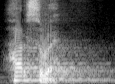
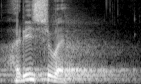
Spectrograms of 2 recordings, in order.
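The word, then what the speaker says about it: ह्रस्व: अब मात्रा या उच्चारण समय के आधार पर पहला प्रकार है मित्रों हर्षव। क्या है? हर्षव। यहां पर मित्रों हरीश्व, ये गलत है।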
